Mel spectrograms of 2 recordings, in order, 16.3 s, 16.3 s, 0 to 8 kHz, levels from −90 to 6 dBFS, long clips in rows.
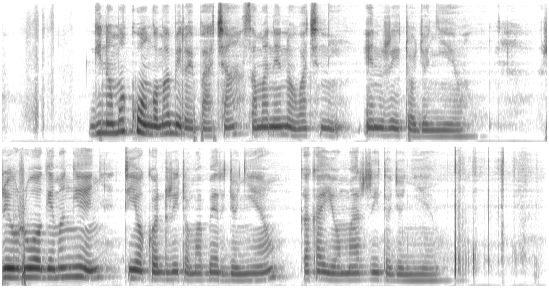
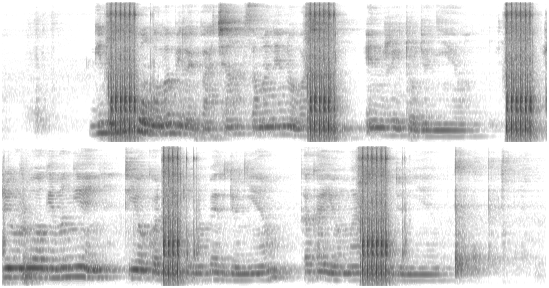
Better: first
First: none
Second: background sound (Tools); 5 dB above the speech // room echo; dies away in 0.8 s

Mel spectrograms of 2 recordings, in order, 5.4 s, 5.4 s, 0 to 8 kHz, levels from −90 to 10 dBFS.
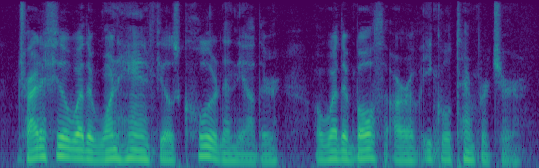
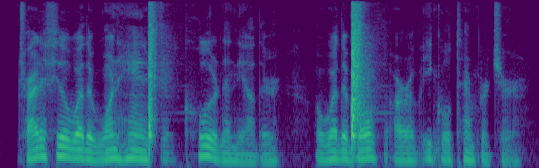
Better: first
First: none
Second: noise reduction (neural mask model RNNoise)

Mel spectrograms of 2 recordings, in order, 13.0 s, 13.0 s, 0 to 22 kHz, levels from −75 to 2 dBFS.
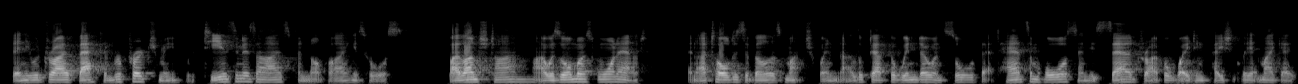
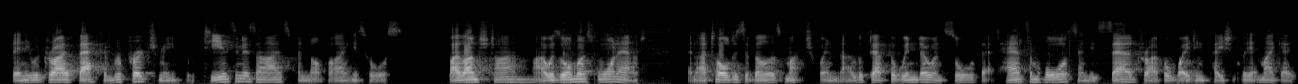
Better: first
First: none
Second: noise reduction (neural separator model SepFormer DNS4)

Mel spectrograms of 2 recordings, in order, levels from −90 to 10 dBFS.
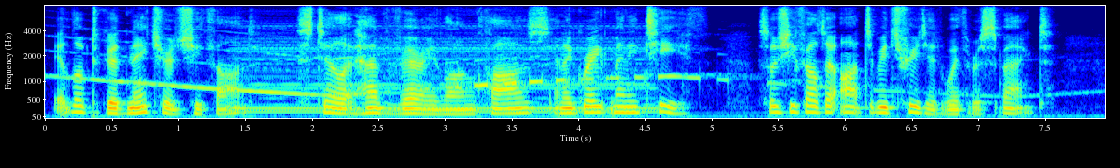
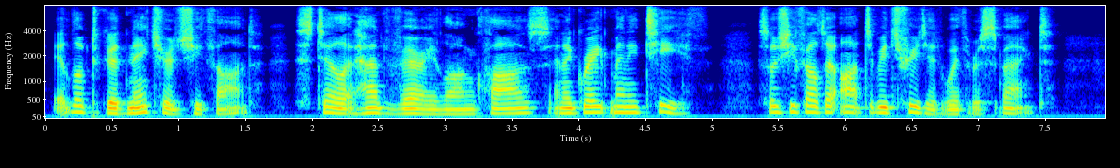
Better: second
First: background sound (Motor vehicle (road) / Siren + Organ); 11 dB below the speech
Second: none

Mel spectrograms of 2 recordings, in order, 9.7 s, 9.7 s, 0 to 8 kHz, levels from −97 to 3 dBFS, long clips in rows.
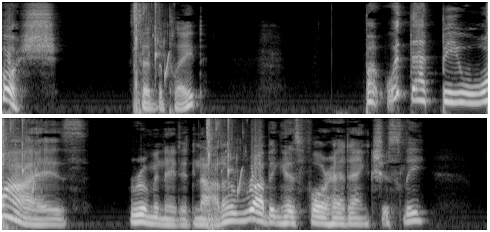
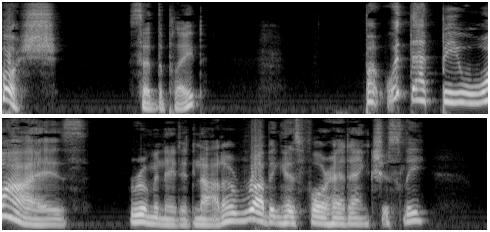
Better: second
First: background sound (Drip / Splash, splatter); 13 dB below the speech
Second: none

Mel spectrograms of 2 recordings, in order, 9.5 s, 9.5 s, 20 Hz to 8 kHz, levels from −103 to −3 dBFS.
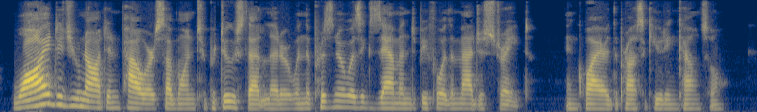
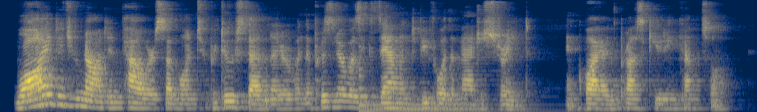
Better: first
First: none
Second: noise reduction (neural mask model DeepFilterNet 3)

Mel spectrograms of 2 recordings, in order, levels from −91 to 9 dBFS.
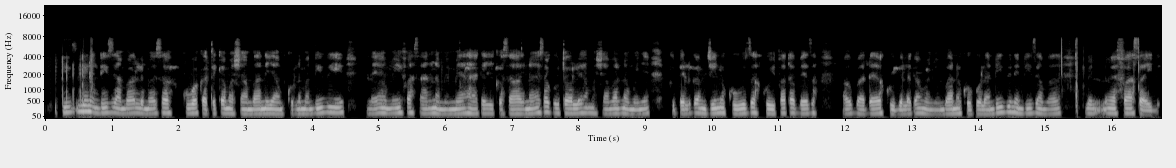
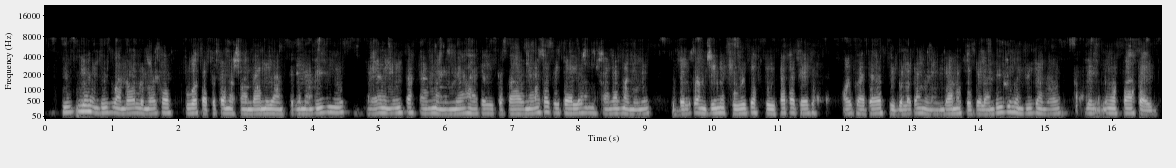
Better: first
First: none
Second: noise reduction (neural mask model Resemble Enhance denoiser)

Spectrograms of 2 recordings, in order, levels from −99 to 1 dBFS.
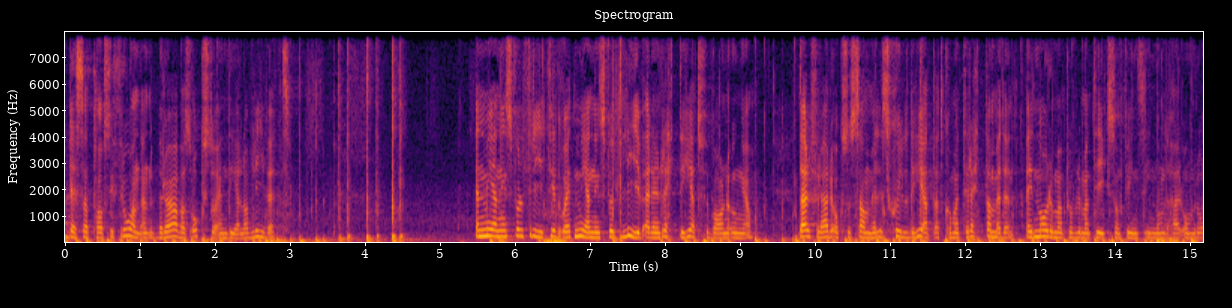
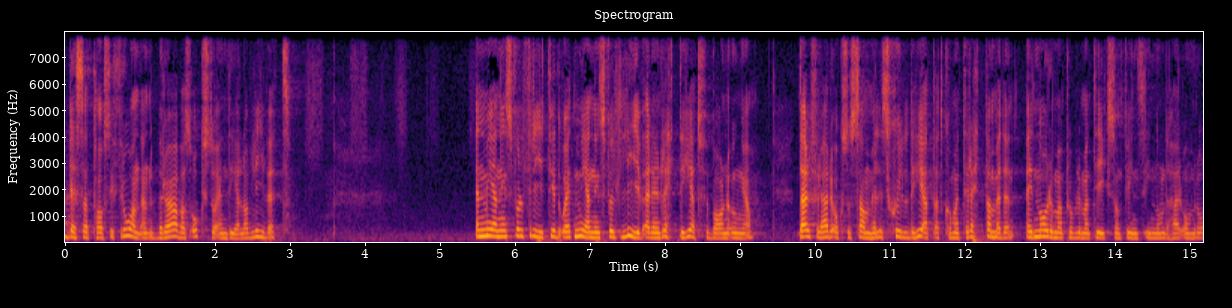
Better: second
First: background sound (Computer keyboard); 5 dB below the speech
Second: none

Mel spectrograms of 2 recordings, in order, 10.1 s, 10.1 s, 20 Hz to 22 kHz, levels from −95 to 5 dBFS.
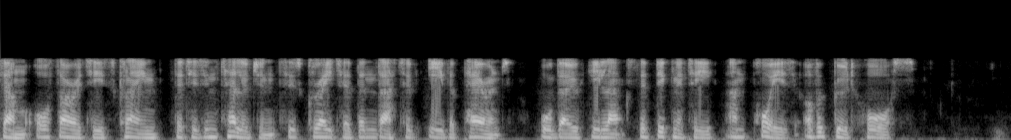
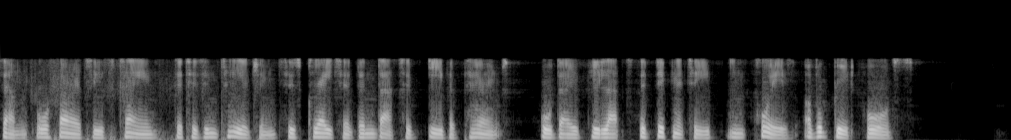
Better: first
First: none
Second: noise reduction (neural separator model SepFormer WHAMR!)

